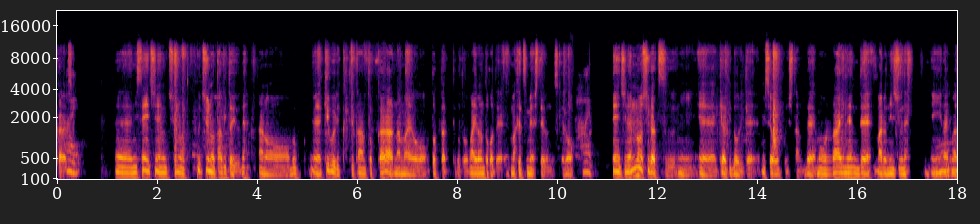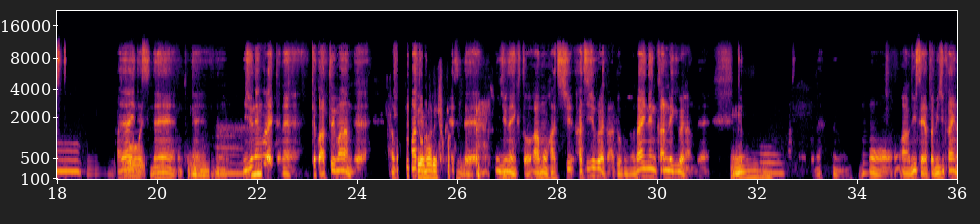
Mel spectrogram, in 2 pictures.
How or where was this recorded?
video call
